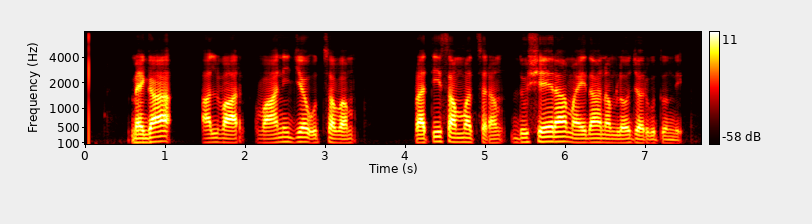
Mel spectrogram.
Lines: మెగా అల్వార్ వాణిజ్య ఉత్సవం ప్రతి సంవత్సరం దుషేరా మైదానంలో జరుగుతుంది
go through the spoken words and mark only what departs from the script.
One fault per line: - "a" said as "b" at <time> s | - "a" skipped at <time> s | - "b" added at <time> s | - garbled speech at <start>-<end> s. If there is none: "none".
none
